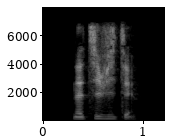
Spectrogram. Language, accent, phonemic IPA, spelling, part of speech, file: French, France, /na.ti.vi.te/, nativité, noun, LL-Q150 (fra)-nativité.wav
- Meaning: 1. nativity (birth of Jesus Christ) 2. birth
